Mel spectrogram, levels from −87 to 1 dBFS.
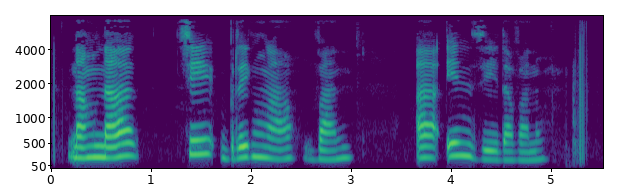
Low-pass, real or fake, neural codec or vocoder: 7.2 kHz; real; none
